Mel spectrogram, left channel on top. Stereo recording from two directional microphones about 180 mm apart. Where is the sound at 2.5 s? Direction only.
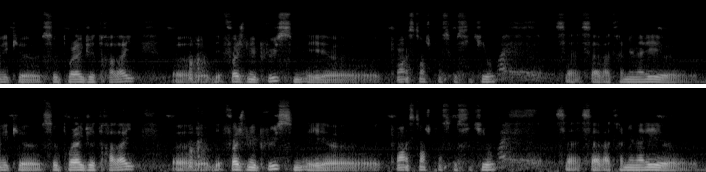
50° right (ahead or behind).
